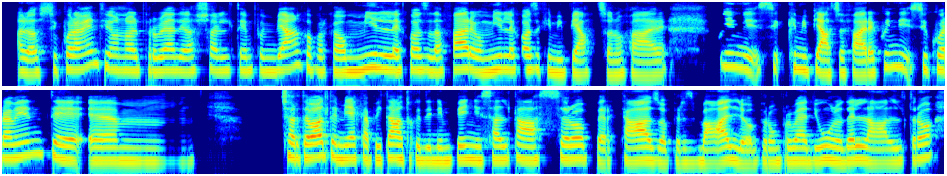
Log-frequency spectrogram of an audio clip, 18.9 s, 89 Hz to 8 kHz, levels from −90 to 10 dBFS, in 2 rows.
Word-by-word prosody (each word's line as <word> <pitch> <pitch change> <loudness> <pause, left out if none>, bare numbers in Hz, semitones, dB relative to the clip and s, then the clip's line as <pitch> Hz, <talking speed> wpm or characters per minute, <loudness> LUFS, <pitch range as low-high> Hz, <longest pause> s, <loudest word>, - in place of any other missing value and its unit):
Allora, 185 -3 0
sicuramente 230 +8 -1
io 240 - -1
non 215 -1 -6
ho - - +1
il 210 - -1
problema 210 0 -2
di 210 - -5
lasciare 210 +1 -4
il 210 0 -10
tempo 215 0 -9
in 205 0 -7
bianco 240 +3 +1
perché 200 -1 -6
ho 195 - +2
1000 220 +1 0
cose 220 -1 -2
da 195 0 -1
fare, 230 +3 +5
ho 200 - -1
1000 220 +3 -2
cose 230 0 -1
che 215 -1 -9
mi 185 -1 -5
piacciono 175 -2 -4
fare, 170 -1 -2 0.5
quindi 255 -6 -4
si 240 - -8
che 245 - -8
mi 225 -2 -4
piace 180 -1 +3
fare, 180 0 +3
quindi 260 -1 -6
sicuramente, 230 0 0
ehm, 185 -3 -2 1.2
certe 225 -2 +1
volte 235 +2 +8
mi 205 0 0
è 210 - +3
capitato 210 +1 +2
che 195 - -3
degli 185 0 -4
impegni 195 +2 -2
saltassero 200 +1 +1
per 175 -4 -4
caso, 185 -1 +4
per 170 0 -9
sbaglio, 170 +1 +2
per 175 +1 -7
un 170 0 -4
problema 180 0 -1
di 180 +1 -7
uno 195 0 0
o - - -1
dell'altro 185 +2 0
200 Hz, 175 wpm, -24 LUFS, 185-225 Hz, 1.2 s, volte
